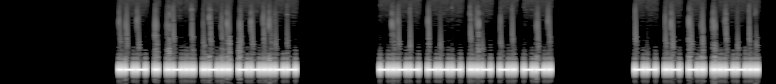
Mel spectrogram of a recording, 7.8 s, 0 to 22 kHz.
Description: Morse code, heard as a keyed tone, about 40 wpm, 700 Hz. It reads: WELL, YOUNG MAN?
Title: 4x Word-Spacing - Sentences from Top 400 Words - 40wpm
